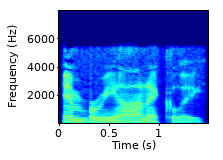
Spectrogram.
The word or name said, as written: embryonically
